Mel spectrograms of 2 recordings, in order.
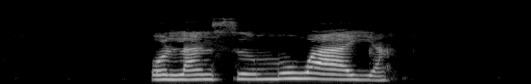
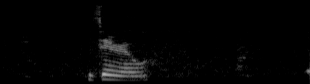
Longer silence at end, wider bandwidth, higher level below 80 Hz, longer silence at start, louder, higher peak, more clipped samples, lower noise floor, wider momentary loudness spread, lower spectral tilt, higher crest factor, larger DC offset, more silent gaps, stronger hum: first, 1.4 s vs 0 s; second, 9.2 kHz vs 16.5 kHz; first, -78 dBFS vs under -90 dBFS; first, 1.5 s vs 0.9 s; first, -21 LUFS vs -34 LUFS; first, -4 dBFS vs -18 dBFS; neither; first, -90 dBFS vs -64 dBFS; second, 12 LU vs 28 LU; first, -4 dB/octave vs -1 dB/octave; about the same, 20 dB vs 22 dB; neither; neither; neither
